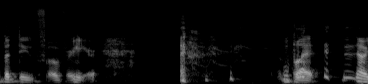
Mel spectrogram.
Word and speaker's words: Bidoof: is Like, the the German way, but it's pronounced Bidoof over here.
